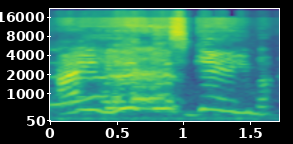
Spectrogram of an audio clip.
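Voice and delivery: high, slow wail through laughter; laughing while crying out. Retold or imitated. Retelling friend laughing so hard she cries at a game, high wailing laugh. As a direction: cry it out while laughing helplessly. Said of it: "she was like".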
